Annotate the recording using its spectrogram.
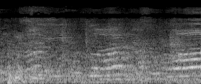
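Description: People talking, with children's voices among them.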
